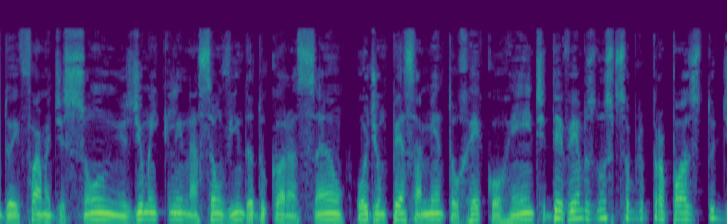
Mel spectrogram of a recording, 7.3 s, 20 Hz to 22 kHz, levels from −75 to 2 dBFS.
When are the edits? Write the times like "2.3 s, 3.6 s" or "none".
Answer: 6.2 s

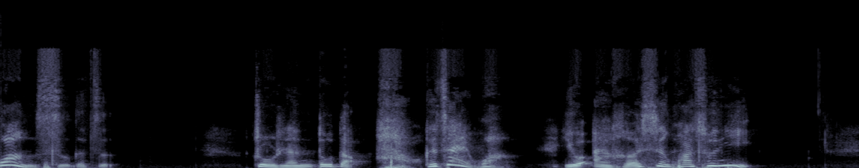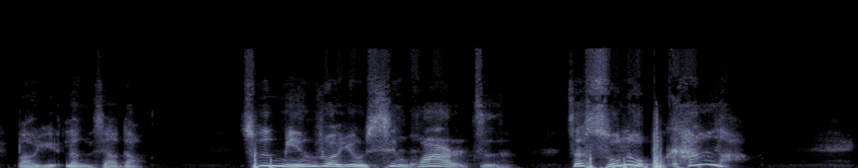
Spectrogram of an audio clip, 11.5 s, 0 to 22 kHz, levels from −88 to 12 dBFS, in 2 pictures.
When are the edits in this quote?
2.4 s

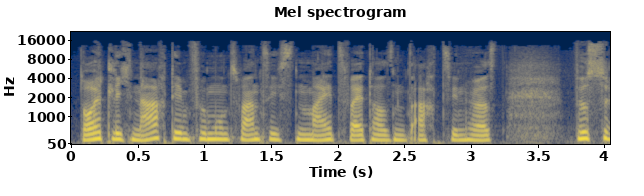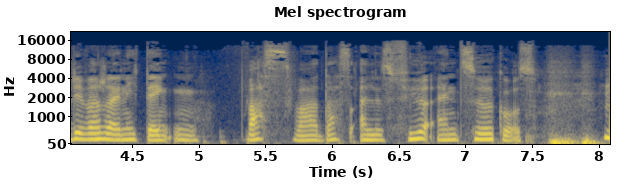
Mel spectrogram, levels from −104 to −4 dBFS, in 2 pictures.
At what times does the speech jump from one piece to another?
none

